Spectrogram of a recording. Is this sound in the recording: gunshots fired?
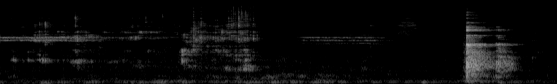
no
